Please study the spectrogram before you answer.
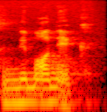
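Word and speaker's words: mnemonic: will be pronounced as pneumonic M will be silent here okay then coming on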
